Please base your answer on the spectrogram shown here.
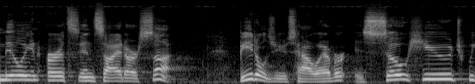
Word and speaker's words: Betelgeuse: giant orion hunter and its name is beetlejuice which most people pronounce beetlejuice and if you've ever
